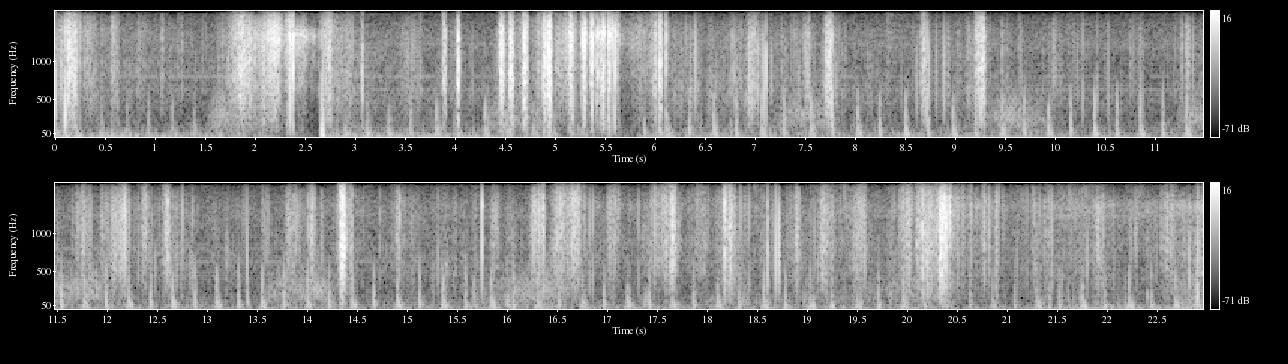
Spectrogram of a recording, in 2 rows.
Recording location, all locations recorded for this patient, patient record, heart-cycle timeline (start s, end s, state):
mitral valve (MV)
aortic valve (AV)+pulmonary valve (PV)+tricuspid valve (TV)+mitral valve (MV)
#Age: Child
#Sex: Male
#Height: 129.0 cm
#Weight: 26.8 kg
#Pregnancy status: False
#Murmur: Absent
#Murmur locations: nan
#Most audible location: nan
#Systolic murmur timing: nan
#Systolic murmur shape: nan
#Systolic murmur grading: nan
#Systolic murmur pitch: nan
#Systolic murmur quality: nan
#Diastolic murmur timing: nan
#Diastolic murmur shape: nan
#Diastolic murmur grading: nan
#Diastolic murmur pitch: nan
#Diastolic murmur quality: nan
#Outcome: Normal
#Campaign: 2014 screening campaign
0.00	7.92	unannotated
7.92	8.00	diastole
8.00	8.10	S1
8.10	8.22	systole
8.22	8.32	S2
8.32	8.48	diastole
8.48	8.58	S1
8.58	8.70	systole
8.70	8.80	S2
8.80	8.96	diastole
8.96	9.06	S1
9.06	9.20	systole
9.20	9.32	S2
9.32	9.46	diastole
9.46	9.56	S1
9.56	9.66	systole
9.66	9.76	S2
9.76	9.92	diastole
9.92	10.02	S1
10.02	10.14	systole
10.14	10.22	S2
10.22	10.38	diastole
10.38	10.48	S1
10.48	10.60	systole
10.60	10.68	S2
10.68	10.84	diastole
10.84	10.94	S1
10.94	11.06	systole
11.06	11.14	S2
11.14	11.30	diastole
11.30	11.42	S1
11.42	11.52	systole
11.52	11.60	S2
11.60	11.74	diastole
11.74	11.86	S1
11.86	11.96	systole
11.96	12.04	S2
12.04	12.18	diastole
12.18	12.28	S1
12.28	12.40	systole
12.40	12.48	S2
12.48	12.62	diastole
12.62	12.74	S1
12.74	12.84	systole
12.84	12.94	S2
12.94	13.08	diastole
13.08	13.18	S1
13.18	13.30	systole
13.30	13.38	S2
13.38	13.54	diastole
13.54	13.64	S1
13.64	13.74	systole
13.74	13.84	S2
13.84	13.98	diastole
13.98	22.96	unannotated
